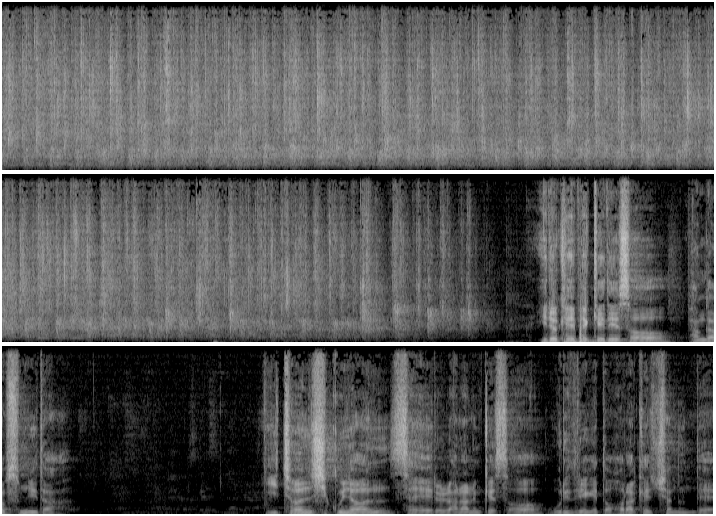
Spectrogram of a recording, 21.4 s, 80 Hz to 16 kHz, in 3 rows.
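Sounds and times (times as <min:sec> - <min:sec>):
large audience applauding to welcome a pastor: 0:00.0 - 0:12.1
speech: 0:12.5 - 0:15.0, 0:16.9 - 0:21.3.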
